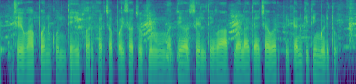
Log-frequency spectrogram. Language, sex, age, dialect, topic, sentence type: Marathi, male, 18-24, Northern Konkan, banking, statement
